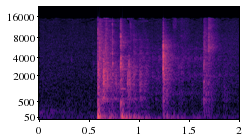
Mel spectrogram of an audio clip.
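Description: A door shutting with a heavy thunk about half a second in, followed by a few lighter knocks and clicks.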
